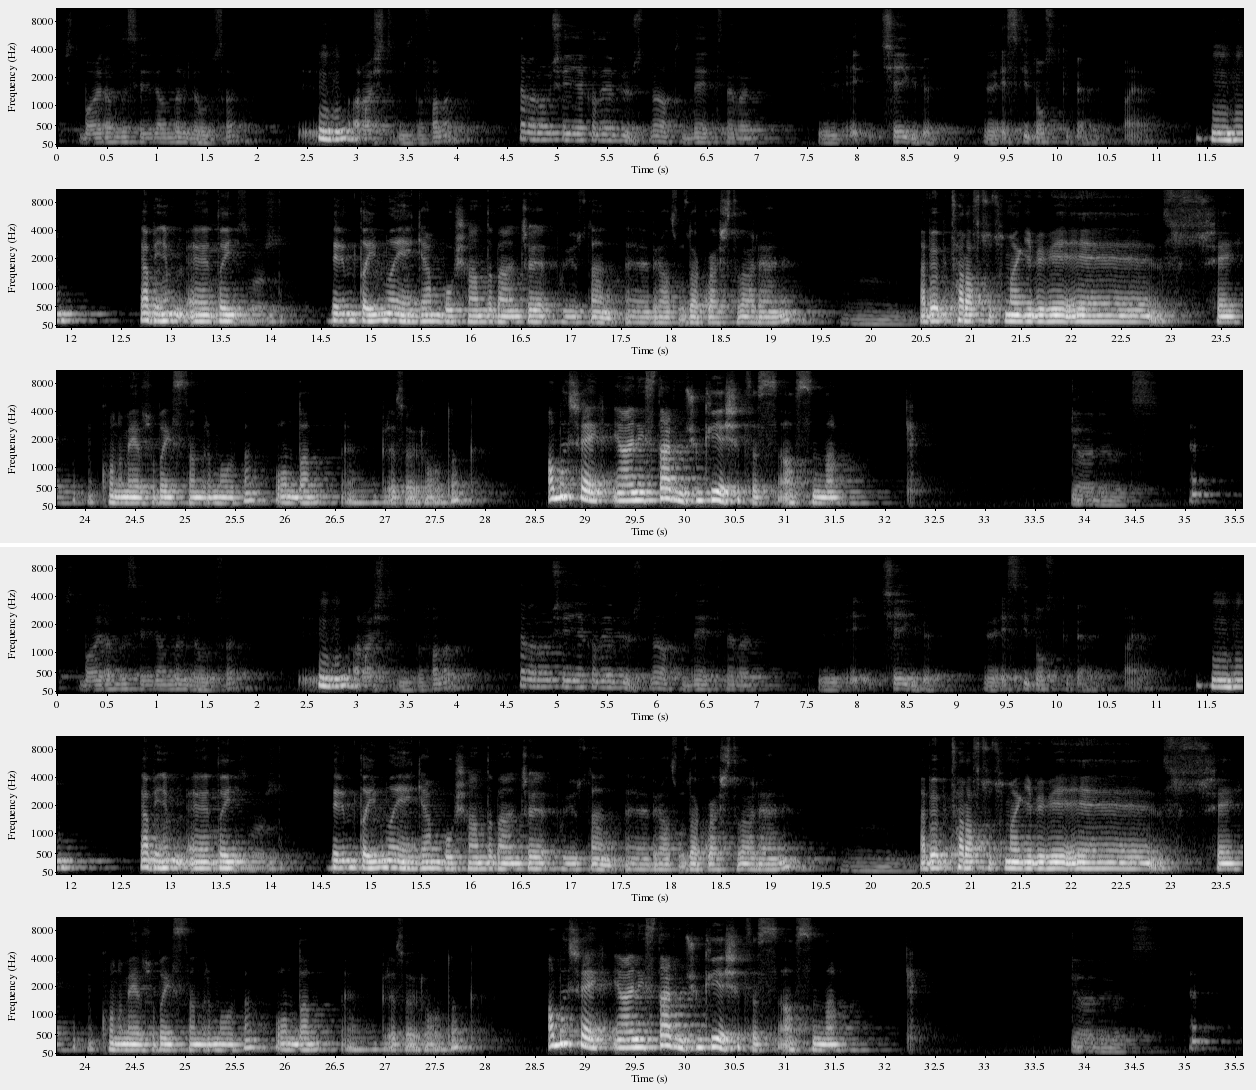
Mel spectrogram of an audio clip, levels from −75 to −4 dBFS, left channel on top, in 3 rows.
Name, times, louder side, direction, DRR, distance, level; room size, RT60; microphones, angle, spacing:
voice 1, 0.2-1.8 2.4-2.6 2.9-4.0 4.6-7.0 7.6-8.8 9.2-10.9 12.8-14.0 19.7-21.0 33.9-34.7, left 1 dB, 20° left, 4 dB, 1.6 m, -39 dB
voice 2, 2.6-2.9 11.5-12.0 12.7-13.7 14.6-19.2 20.5-23.7 24.2-27.7 28.6-31.6 32.2-32.3 35.0-35.1, equal, 5° left, 8 dB, 0.8 m, -21 dB
17.5 x 9.8 x 5.0 m, 1.1 s
head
